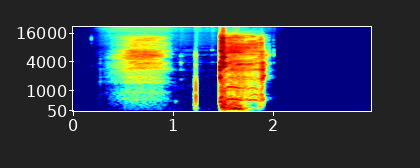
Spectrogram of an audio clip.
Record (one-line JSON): {"cough_length": "3.0 s", "cough_amplitude": 32768, "cough_signal_mean_std_ratio": 0.3, "survey_phase": "beta (2021-08-13 to 2022-03-07)", "age": "18-44", "gender": "Female", "wearing_mask": "No", "symptom_fatigue": true, "symptom_onset": "13 days", "smoker_status": "Ex-smoker", "respiratory_condition_asthma": false, "respiratory_condition_other": false, "recruitment_source": "REACT", "submission_delay": "2 days", "covid_test_result": "Negative", "covid_test_method": "RT-qPCR", "influenza_a_test_result": "Negative", "influenza_b_test_result": "Negative"}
